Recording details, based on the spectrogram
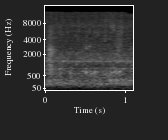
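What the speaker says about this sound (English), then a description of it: "still have a pretty good rate of water coming in here" Maple sap pours into an evaporator as a short, steady close-up gush of running liquid.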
